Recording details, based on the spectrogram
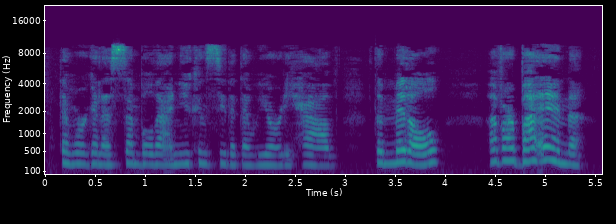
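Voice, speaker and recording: A woman's fairly high, somewhat breathy voice. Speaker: quilting instructor. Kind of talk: casual tutorial talk to camera. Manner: upbeat, humorous.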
